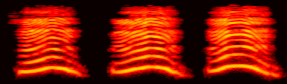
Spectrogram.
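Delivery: high, muffled hums through a covered mouth; muffled moaning. A narrator's reading. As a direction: moan with a gagged mouth, high and strained. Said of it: "என முனகி". (வாய் அடைக்கப்பட்ட முனகல்)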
